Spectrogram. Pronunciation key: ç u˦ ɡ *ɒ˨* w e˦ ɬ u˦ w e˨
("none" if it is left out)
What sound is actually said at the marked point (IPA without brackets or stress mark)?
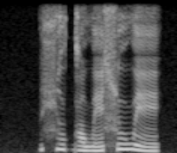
ɒ˨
